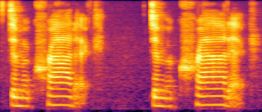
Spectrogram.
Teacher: our stress shifts to the third syllable. Democratic, democratic, and the A as in black vowel sound.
